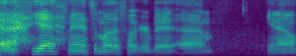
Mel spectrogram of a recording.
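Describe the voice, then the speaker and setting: A man speaks with fairly even intonation. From Texas, Arlington. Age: 20s. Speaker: podcast guest, warehouse worker. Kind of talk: casual interview chat, personal story.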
